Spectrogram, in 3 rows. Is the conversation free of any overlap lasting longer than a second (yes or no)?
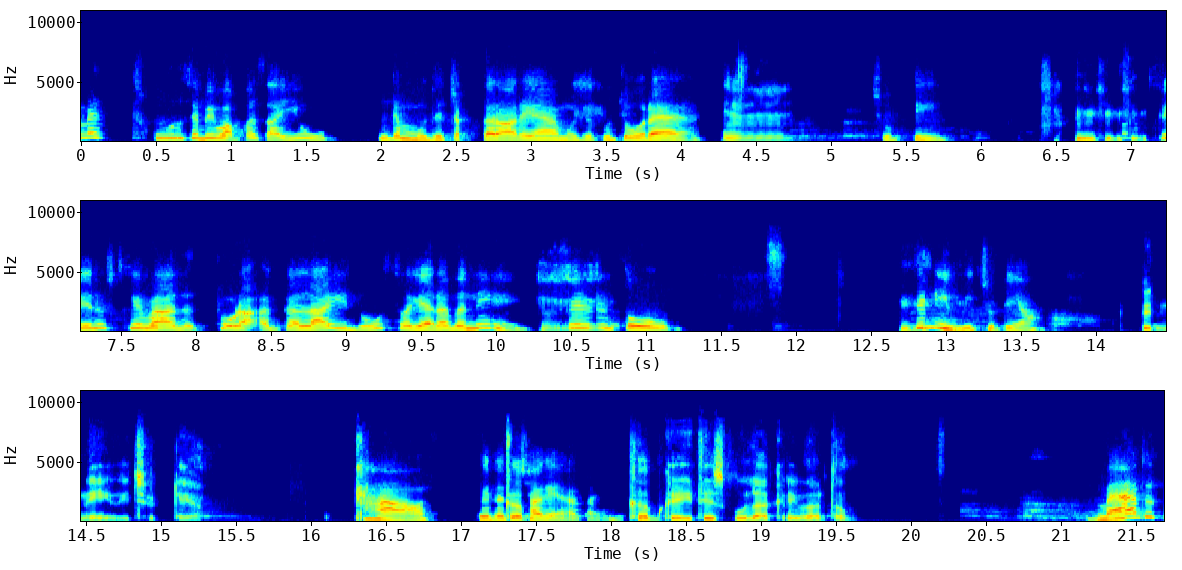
yes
